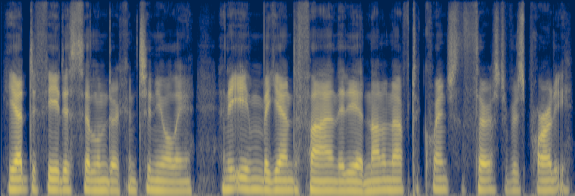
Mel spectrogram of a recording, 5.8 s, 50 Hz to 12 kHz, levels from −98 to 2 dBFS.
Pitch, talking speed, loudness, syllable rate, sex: 125 Hz, 260 wpm, -20 LUFS, 6.3 syllables/s, male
